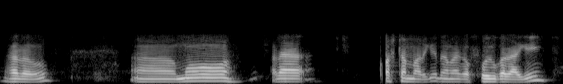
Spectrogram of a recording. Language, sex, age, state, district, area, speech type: Nepali, male, 60+, West Bengal, Kalimpong, rural, conversation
